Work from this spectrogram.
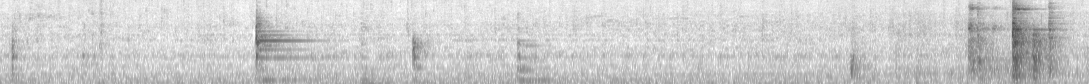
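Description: Chickpeas and minced meat for an okra dish sautéing in a pan, a quiet steady sizzle broken by a few sharp scrapes and clinks of a utensil stirring against the pan.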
